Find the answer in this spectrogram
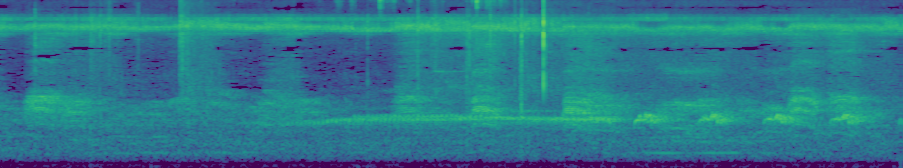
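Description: A bird calling outdoors: a run of short, harsh caws, about two a second, in the second half.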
